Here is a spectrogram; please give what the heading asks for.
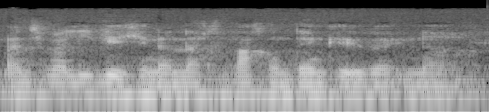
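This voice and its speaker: A man's voice: deep voice, flat delivery, fast, dull audio, over music, close to an everyday voice. An actor playing a brooding, intense male physicist in a German radio drama from 1970. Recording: echoey hall, noisy old radio recording.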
